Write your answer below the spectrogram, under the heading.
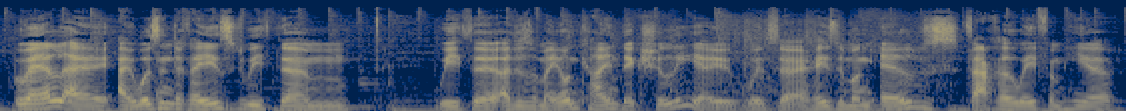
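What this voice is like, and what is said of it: Put-on French-sounding fantasy accent. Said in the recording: “which is why I speak with this accent. It's actually elven, a certain kind of elven. ... France. We'll just call it France. It's the French region.”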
